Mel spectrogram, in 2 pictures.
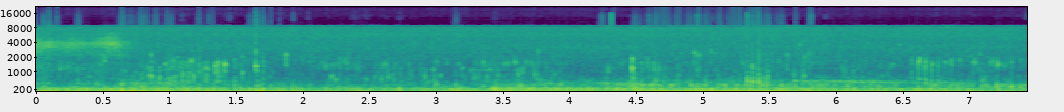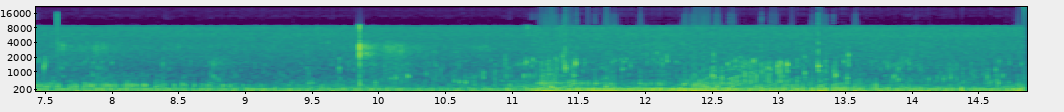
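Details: Stomach rumbling sound effect in an animated Gacha Club skit: low, gurgling, rolling rumbles that rise and fall over several seconds.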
